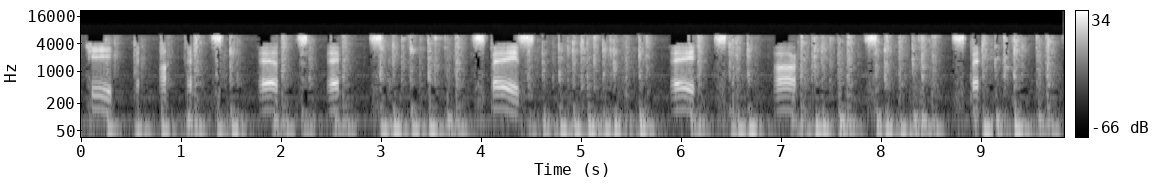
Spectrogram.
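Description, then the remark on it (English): Rapid, irregular clicks of a computer keyboard as a paragraph of text is typed at the end of a file in a Notepad-like text editor, running steadily under a speech synthesizer voice that speaks almost continuously throughout. “So, for example, I'm going to press Control End, and we'll go to the end of the file, and I'll type an additional paragraph of text.”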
